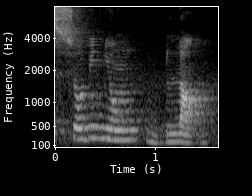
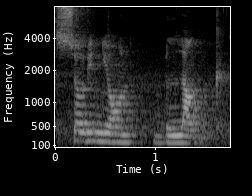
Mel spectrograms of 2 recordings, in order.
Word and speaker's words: Sauvignon Blanc: so the French pronounces Sauvignon Blanc they actually leave out the K or the C at the end and in this particular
